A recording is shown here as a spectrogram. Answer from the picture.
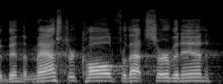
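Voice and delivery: usual speaking voice

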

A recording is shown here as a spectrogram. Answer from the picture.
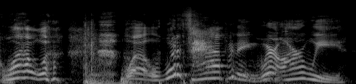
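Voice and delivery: mock bewildered, where am I; bewildered disbelief. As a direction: sound lost in a surreal moment. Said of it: "I'm like".

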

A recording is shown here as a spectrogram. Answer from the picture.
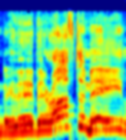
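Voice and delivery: high, drawn-out mock cry for help; panicked movie hero. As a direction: play a hammed-up chase-scene panic. Acting Brendan Fraser fleeing monsters in trailer.

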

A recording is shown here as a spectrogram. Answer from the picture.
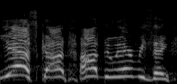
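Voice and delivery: high, loud cry of devotion; passionate vow. Acted. Believer laying it on the line to God, passionate shout. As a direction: fling out the pledge at full voice. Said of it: "moments of passion".

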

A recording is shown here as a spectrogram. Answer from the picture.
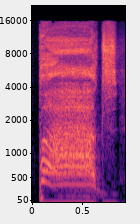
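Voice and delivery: high shouted greeting across the street; calling out. Retold or imitated. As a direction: yell his name over the traffic. Tooting horn, calling across road.

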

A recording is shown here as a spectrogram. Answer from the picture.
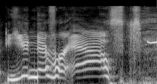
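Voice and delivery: laughing punchline. Retold or imitated. Sharon's punchline.

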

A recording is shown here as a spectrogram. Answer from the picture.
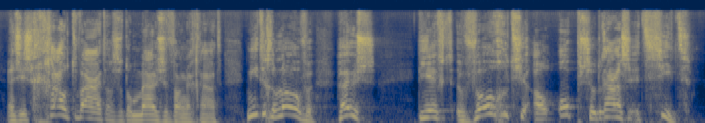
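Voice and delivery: high-pitched delighted enthusiasm; eager, with pleasure. A narrator's reading. Alice gladly tells about her favourite pet, delighted. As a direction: gush happily, rising high at the boasts. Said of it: "Alice ging er met plezier op in".

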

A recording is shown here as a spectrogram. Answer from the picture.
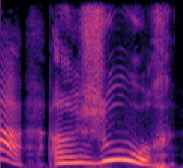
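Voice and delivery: drawn-out put-on French realization; mock realization. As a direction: imitate someone finally getting it. Acts French person finally understanding.

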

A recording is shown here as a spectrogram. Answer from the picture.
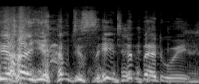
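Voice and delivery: laughing through the words, high and loud; cracking up while insisting on it. Real, not acted. Guest laughing at the Transvaal accent joke, laughing.

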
